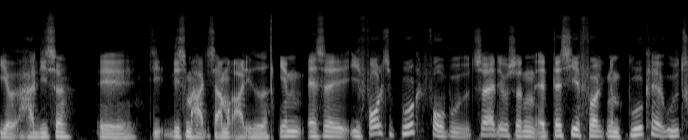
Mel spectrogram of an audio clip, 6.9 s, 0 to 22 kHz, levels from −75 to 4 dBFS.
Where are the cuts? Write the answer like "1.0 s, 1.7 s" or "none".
2.7 s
